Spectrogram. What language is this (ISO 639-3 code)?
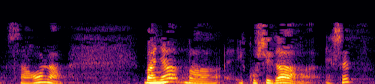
eus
